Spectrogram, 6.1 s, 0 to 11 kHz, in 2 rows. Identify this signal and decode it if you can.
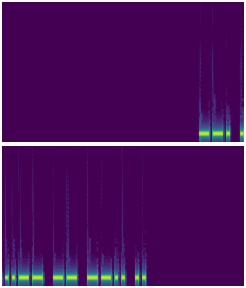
Morse code, heard as a keyed tone, about 28 wpm, 700 Hz. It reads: G3MZI
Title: DXCC-100 Call Signs - 5 Characters - Repeated 3x - 28wpm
